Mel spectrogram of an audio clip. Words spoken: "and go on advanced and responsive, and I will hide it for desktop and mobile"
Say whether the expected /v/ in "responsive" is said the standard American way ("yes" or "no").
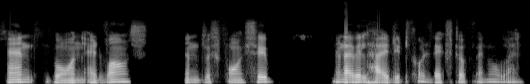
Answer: no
